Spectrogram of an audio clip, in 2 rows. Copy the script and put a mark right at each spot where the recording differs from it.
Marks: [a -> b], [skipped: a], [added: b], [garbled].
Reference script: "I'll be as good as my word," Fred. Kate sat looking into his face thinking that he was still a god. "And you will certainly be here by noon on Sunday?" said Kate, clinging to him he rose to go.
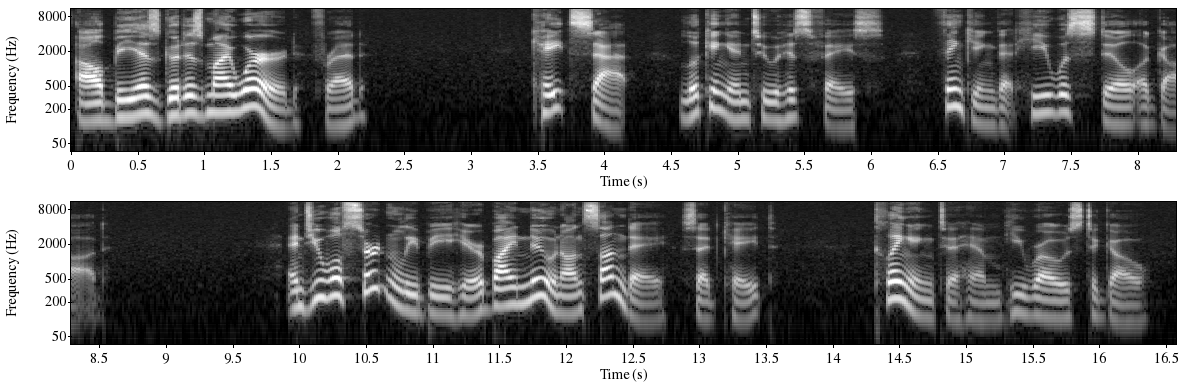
"I'll be as good as my word," Fred. Kate sat looking into his face thinking that he was still a god. "And you will certainly be here by noon on Sunday?" said Kate, clinging to him he rose to go.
